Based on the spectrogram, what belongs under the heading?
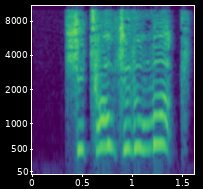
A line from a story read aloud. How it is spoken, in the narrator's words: Carrie screamed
